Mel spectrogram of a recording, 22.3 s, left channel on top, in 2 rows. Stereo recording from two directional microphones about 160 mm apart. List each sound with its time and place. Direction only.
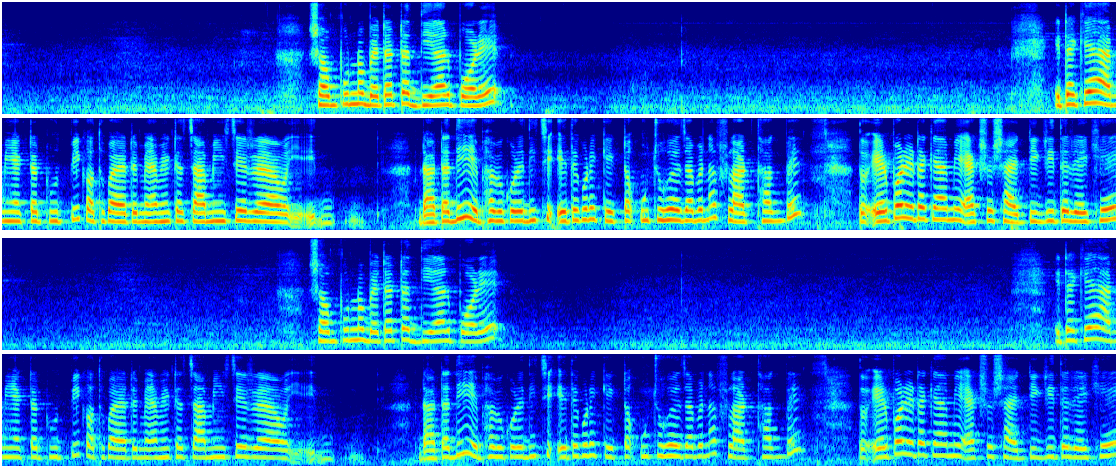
2.7 s a woman's voice: 20° left (ahead or behind)
10.1 s a woman's voice: 30° left (ahead or behind)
